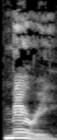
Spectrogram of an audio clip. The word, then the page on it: marry: American English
